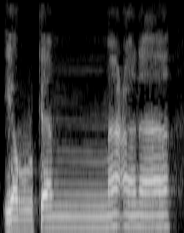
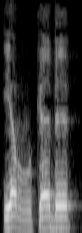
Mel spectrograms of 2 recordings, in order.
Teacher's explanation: كذلك في قوله تعالى في إدغام الباء في الميم وهو الحالة السابعة، حفص من طريق الشاطبية في قوله تعالى اركب معنا يدغم الباء في الميم ويصير النطق بميم المشددة · Shown in: first take · هكذا اركب معنا، فإذا وقف بين الباء وأظهرها وقلقلها اركب.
